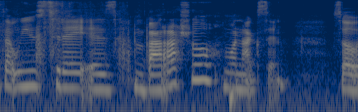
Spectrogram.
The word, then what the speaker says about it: barasho: One very common phrase that we use today is barasho wanagsin. So it's B-A-R-R-A-S-H-O. So barasho has a double R. Again, you're going to try to roll your R's there.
